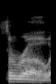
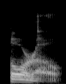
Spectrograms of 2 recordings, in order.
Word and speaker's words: Thoreau: Oh, by the way, it's not Thoreau. Everyone else around the country says Thoreau. If you live in Concord, the way the family name is pronounced is Thoreau.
